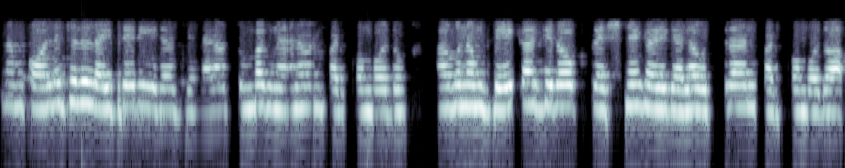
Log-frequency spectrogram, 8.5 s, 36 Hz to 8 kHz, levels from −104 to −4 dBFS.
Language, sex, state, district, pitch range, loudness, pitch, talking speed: Kannada, female, Karnataka, Shimoga, 225-255 Hz, -18 LUFS, 240 Hz, 105 wpm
